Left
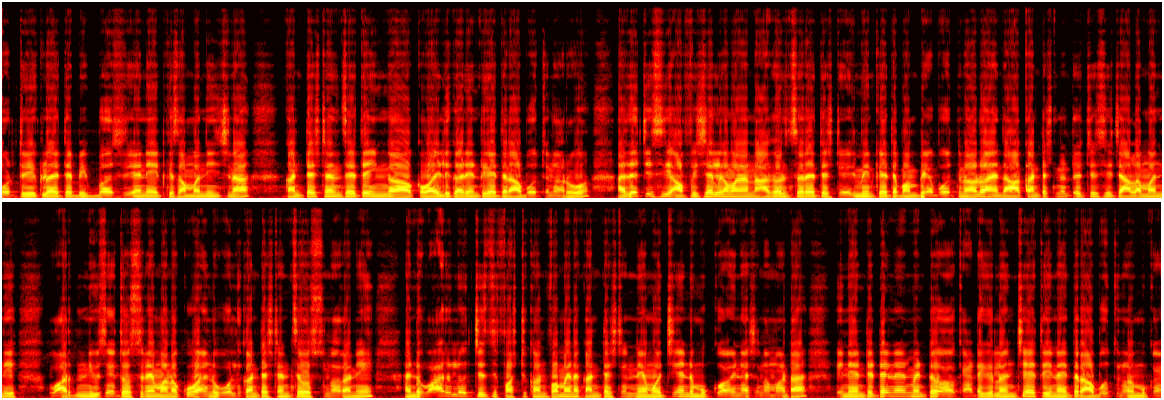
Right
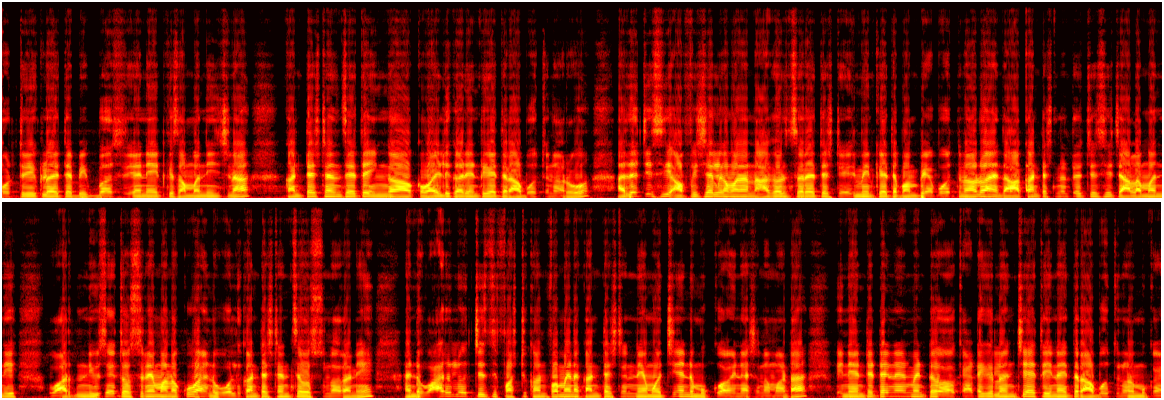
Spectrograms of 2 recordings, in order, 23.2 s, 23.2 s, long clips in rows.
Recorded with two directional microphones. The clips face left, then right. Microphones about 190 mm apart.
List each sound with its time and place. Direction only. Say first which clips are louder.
0.0 s speech: left 5 dB; 35° left (ahead or behind)
12.7 s speech: left 4 dB; 40° left (ahead or behind)
17.4 s speech: left 3 dB; 35° left (ahead or behind)
22.8 s speech: left 4 dB; centre (ahead or behind)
